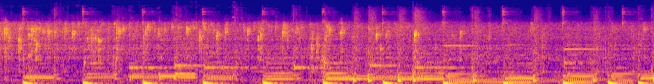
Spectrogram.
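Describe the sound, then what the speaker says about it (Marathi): Loud, continuous sizzling of garlic frying in hot oil, crackling up close, with background music playing underneath. "तर हे पहा आपलं तेल तापलेलं आहे अगदी छान त्यात पहिला सगळ्यात आधी लसूण घालण्याचा"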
